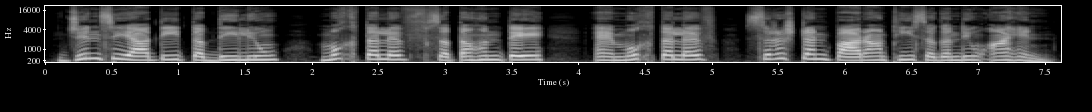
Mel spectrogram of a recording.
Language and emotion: Sindhi, neutral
